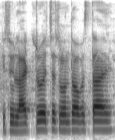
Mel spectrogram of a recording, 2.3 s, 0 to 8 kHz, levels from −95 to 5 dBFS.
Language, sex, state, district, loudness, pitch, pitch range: Bengali, male, West Bengal, Alipurduar, -16 LUFS, 140 Hz, 130-145 Hz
